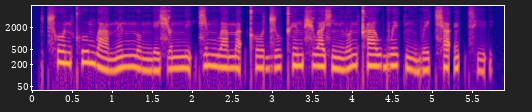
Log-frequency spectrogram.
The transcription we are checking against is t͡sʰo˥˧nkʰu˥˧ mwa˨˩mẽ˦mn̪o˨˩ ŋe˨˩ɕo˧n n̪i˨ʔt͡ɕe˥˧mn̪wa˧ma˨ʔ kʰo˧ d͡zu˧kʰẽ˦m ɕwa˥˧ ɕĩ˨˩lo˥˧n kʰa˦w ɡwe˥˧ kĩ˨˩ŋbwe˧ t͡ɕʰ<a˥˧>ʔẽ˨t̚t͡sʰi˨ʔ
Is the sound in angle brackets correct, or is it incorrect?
incorrect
